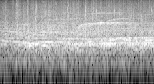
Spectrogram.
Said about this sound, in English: He puts the microphone back on the stand while the audience gives him a standing ovation, clapping wildly.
